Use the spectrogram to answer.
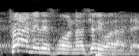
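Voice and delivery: usual speaking voice

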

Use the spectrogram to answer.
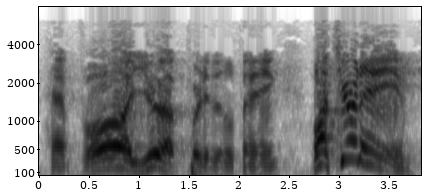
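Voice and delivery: high, loud, slow doting greeting; old preacher greeting a child. Retold or imitated. Old preacher cooing at a little girl, high and loud. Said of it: "and Doctor Bob said".

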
